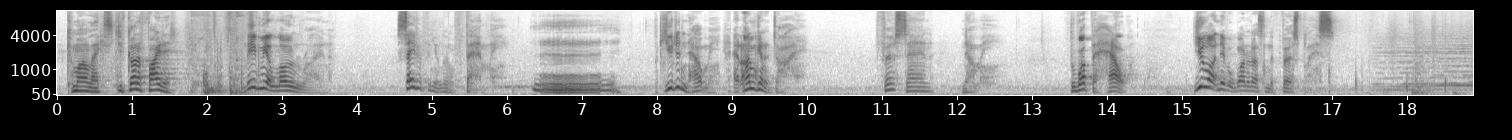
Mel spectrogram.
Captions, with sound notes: - Come on, Lex, you've gotta fight it. - Leave me alone, Ryan. Save it for your little family. (dog groans) Look, you didn't help me and I'm gonna die. First Zan, now me. But what the hell. You lot never wanted us in the first place.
